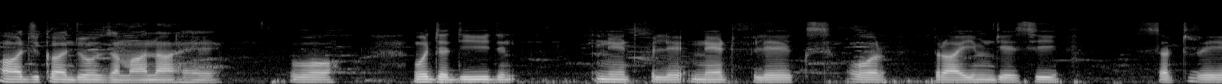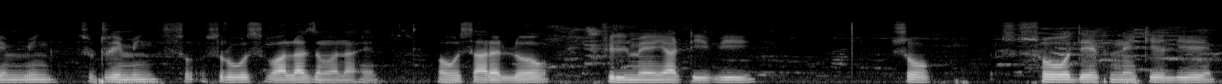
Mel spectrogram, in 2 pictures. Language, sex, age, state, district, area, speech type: Urdu, male, 18-30, Uttar Pradesh, Ghaziabad, urban, spontaneous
